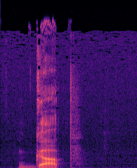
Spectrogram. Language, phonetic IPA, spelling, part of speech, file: Polish, [ɡap], gap, noun / verb, Pl-gap.ogg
